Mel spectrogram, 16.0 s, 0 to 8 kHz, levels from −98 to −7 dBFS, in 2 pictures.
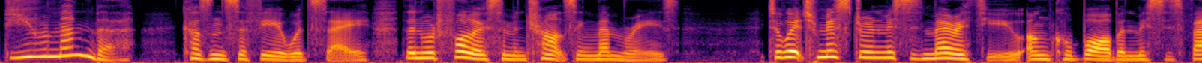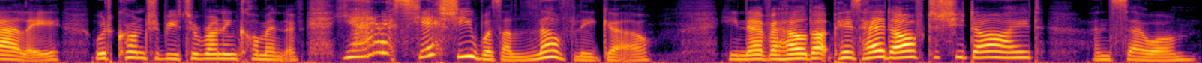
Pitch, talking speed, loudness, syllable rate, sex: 220 Hz, 185 wpm, -20 LUFS, 5.2 syllables/s, female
